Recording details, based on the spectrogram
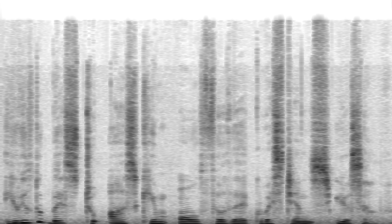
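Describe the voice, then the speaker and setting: An actress voices a reserved young Russian woman with a Russian accent who speaks in careful, formal phrases. Her voice is low and mellow. Faint rumbling noise sits under the film soundtrack. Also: measured pace, lightly acted. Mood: earnest. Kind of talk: film drama dialogue.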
